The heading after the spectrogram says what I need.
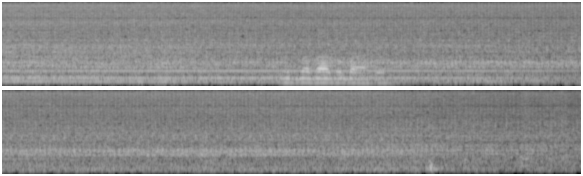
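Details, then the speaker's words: Suzuki Celerio with engine misfire, after PCV valve and grommet replacement, aircon off: quiet idle that hunts, pitch rising and falling before settling; unstable idle persists, cause still unknown. "Yun ang hindi mawawala wala sa kanya ung pabago-bago naan"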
